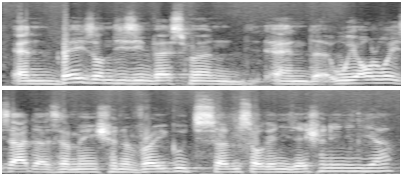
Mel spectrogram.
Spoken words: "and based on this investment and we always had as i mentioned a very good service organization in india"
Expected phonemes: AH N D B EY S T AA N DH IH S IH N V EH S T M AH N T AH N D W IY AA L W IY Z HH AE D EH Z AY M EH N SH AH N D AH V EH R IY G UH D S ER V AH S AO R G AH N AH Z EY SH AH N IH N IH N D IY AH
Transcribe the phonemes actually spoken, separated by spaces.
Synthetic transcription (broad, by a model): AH N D B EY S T AA N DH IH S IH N V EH S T M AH N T AH N D W IY AA L W IY Z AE D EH Z AY M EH N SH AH N AH V EH R IY G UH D S ER V AH S AO R G AH N AH Z EY SH AH N IH N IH N D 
